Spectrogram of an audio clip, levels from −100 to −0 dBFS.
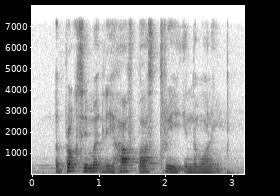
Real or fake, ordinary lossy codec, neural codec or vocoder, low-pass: real; none; none; 7.2 kHz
